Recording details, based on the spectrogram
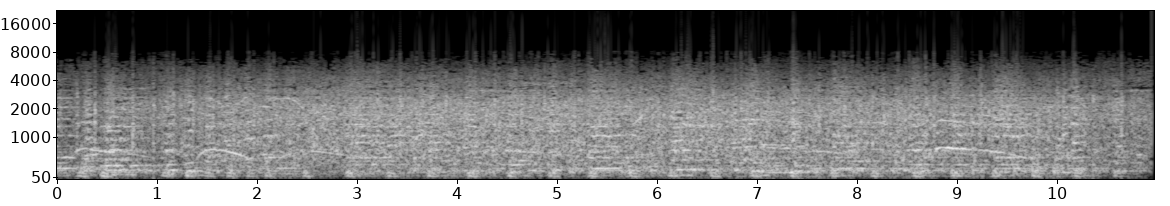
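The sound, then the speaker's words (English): A loud, dense crowd roars and cheers without a break at a weekly parade to the old town hall, streets packed and people lining up to follow a band led with a drum major's baton; shouts and whoops rise from the din, with band music buried in the noise. “The streets are packed and the crowd forms in line ready to follow Fred Allen as he leads the weekly parade”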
